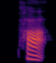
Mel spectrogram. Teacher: is a low tone because it has a high-class initial consonant with a short vowel to make a dead ending. Then what happens is the high-class consonant gives its tone quality to the letter that follows it.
